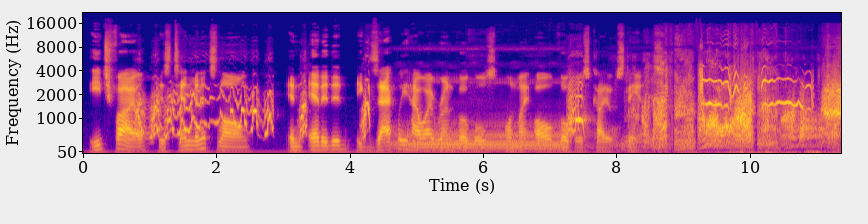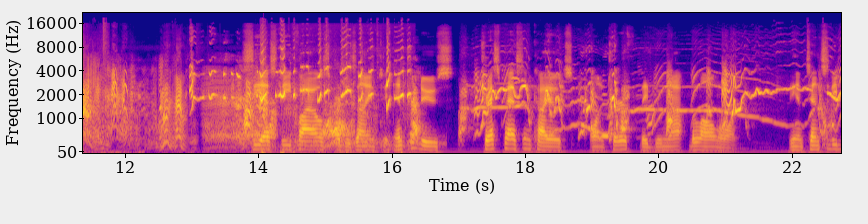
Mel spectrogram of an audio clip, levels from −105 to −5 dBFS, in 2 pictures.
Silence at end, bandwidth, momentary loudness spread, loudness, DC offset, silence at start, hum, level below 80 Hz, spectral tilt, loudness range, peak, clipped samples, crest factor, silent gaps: 0 s; 19 kHz; 13 LU; -19 LUFS; under 0.1%; 0.15 s; none; -54 dBFS; -2 dB/octave; 8 LU; 0 dBFS; under 0.1%; 20 dB; none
